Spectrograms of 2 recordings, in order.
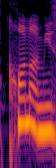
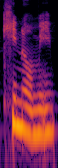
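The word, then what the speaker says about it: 木の実: actually wrote it as Konomi so I left it like that but in general this is pronounced kinomi but both are fine Kon or k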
